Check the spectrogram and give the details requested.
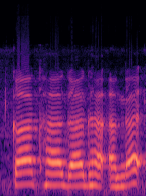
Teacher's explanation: का वर्ग के जितने भी व्यंजन होंगे, का, खा, गा, घा, अंगा, इन सभी की ध्वनियाँ हमारी कंठ ध्वनियाँ मानी जाती हैं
